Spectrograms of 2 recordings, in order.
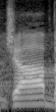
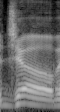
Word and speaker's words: Job: It reads like Job, but it's pronounced uh, Job.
